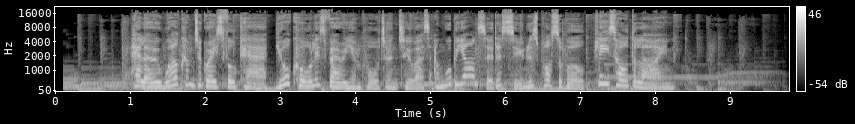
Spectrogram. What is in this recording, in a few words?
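uk, female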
